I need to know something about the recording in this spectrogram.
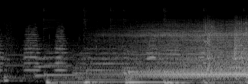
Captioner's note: motor whirs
